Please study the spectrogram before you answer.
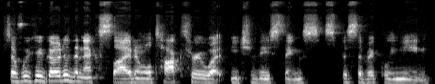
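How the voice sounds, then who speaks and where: Low-voiced woman moderating a panel. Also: brisk, a little mellow, slightly rough, no echo. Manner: organized, directive, listing points. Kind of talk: presentation with slides. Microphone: video call.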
